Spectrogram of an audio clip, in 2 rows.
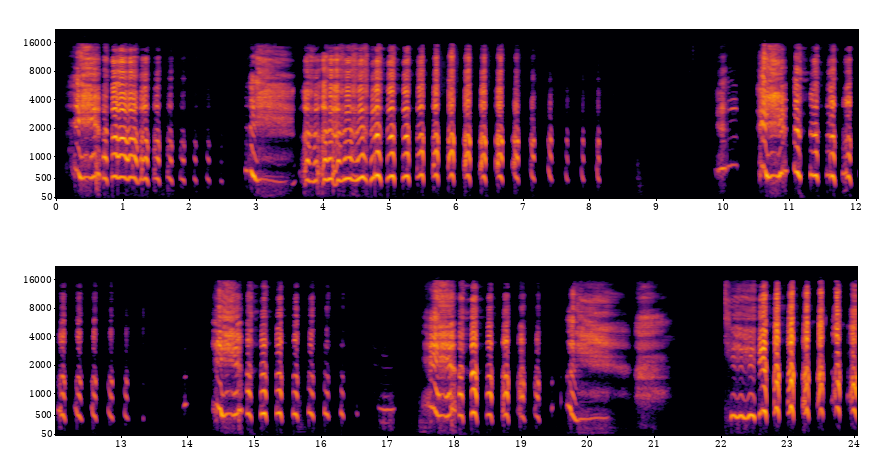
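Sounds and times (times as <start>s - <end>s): person laughing: 3.8s - 8.2s, 10.6s - 13.2s, 17.6s - 20.2s, 22.1s - 24.0s.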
